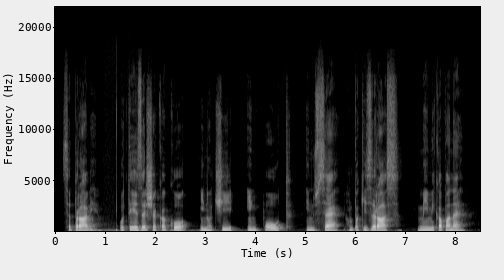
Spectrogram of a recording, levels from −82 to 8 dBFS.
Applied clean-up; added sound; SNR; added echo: neural mask model DeepFilterNet 3.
